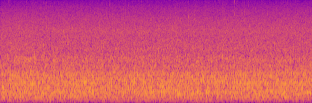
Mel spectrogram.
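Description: A waterfall pours in a steady, broadband rush of falling water, loud and unbroken throughout with no voices over it.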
